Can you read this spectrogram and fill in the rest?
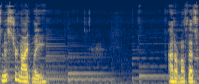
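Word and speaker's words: Knightley: Hartley. Nightly. It's Nightly.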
